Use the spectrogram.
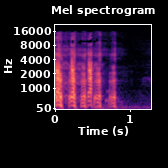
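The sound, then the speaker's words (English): Several harsh bird caws in a quick run of about five calls, loud, then the sound stops abruptly and leaves near silence. “Birds.”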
